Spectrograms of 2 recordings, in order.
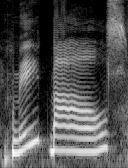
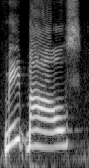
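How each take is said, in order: First: It is said in a Southern US accent. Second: It is said in an Irish accent. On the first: "You know how you say it in the South?" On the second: "You know how you say it in Irish?"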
